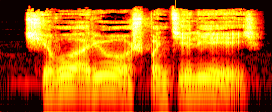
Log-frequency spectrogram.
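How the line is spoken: Quiet, hoarse voice. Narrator (Russian): Раздался сзади сгрудившихся у торопыги маршалов тихий и хриплый голос

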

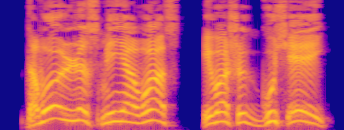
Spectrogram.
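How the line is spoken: Yelling. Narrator (Russian): орал он

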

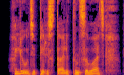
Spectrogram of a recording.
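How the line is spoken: Groaned. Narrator (Russian): простонал Вольфганг

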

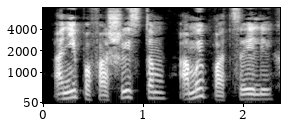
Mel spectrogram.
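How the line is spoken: Snort. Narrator (Russian): хмыкнул Павел

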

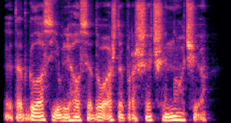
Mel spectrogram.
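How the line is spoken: Awed whisper. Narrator (Russian): прошептал он с благоговейным трепетом

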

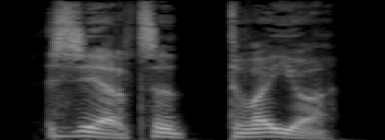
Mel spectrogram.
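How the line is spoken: Ghostly rasp. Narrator (Russian): прохрипел призрак

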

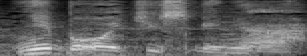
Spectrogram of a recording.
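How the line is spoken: Creaky voice. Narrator (Russian): скрипучим голосом сказал незнакомец

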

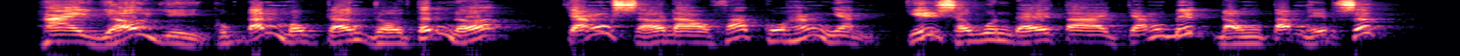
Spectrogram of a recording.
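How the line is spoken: Loud shout. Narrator (Vietnamese): Từ Ngũ Phúc cũng hét lớn rồi bội thêm

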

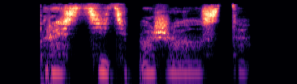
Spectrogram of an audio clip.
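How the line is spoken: Mumbled. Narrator (Russian): пробормотала

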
